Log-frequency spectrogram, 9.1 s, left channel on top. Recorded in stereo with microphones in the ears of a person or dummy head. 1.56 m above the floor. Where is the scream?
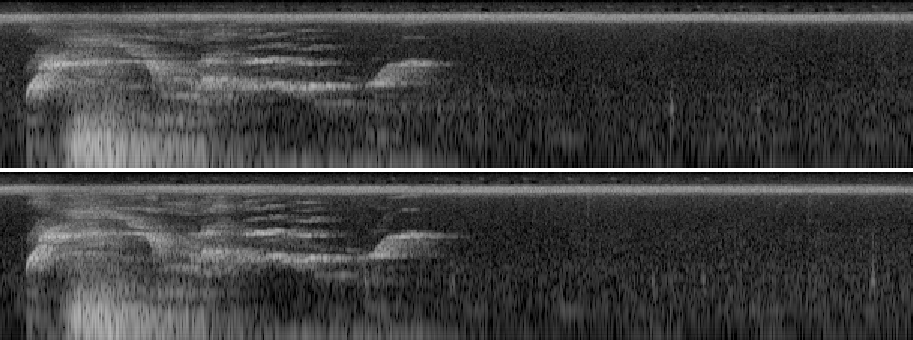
15° right (ahead or behind), 9.5 m; by 4.2 s 30° right (ahead or behind), 8 m.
